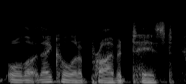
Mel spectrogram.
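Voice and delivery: mock-important low voice; deep voice. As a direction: drop low for effect. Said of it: "Why do you do the deep voice".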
